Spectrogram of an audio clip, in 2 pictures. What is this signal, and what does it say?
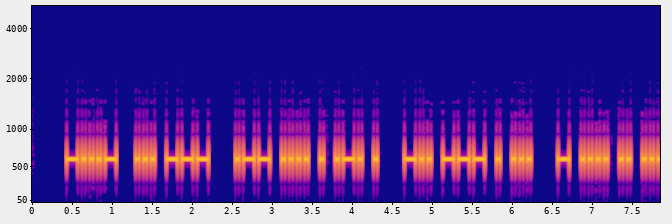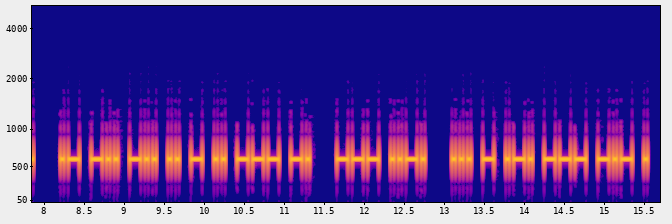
Morse code, heard as a keyed tone, about 25 wpm, 600 Hz. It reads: <BT> SO WHERE DOES THIS ADDITION OF STROKE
